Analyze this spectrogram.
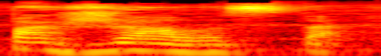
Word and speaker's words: пожалуйста: Dan sudah ada tradisi untuk mengucapkan kata пожалуйста. Kenapa huruf I tidak dibaca? Ahli bahasa Rusia menjelaskan huruf I tidak dibaca hanya untuk memudahkan pengucapan.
